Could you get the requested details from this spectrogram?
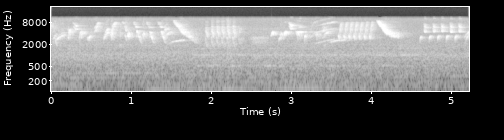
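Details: Nightingale singing: dense, fast varied phrases of high trills, rattling repeated notes and sweeping whistles, loud over steady background hiss.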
